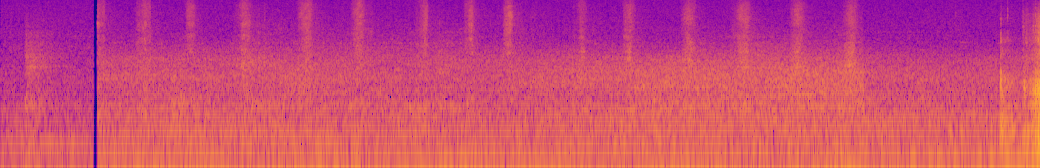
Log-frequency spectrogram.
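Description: A paintbrush dabs on wet cement.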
